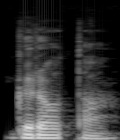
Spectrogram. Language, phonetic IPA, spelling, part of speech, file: Polish, [ˈɡrɔta], grota, noun, Pl-grota.ogg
